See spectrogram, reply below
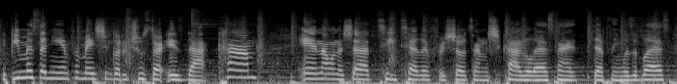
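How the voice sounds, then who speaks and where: A teenage girl co-hosting a youth radio show, chatty as she reads out shout-outs in a small studio. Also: a little high, steady tone, fast, soft background music. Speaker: radio co-host.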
